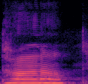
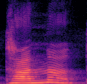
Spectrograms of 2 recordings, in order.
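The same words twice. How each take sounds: First: थाना with retroflex ण; Western retroflex n. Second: Said in the usual way. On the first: Shown as a demonstration. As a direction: say थाना as thaa-ṇaa, tongue curled back. (थाना में न की जगह ण) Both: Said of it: "न का ण हो जाता है".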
